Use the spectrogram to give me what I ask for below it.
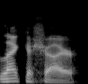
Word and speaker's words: Lancashire: the West lanir someone's GNA tell me that's pronounced like oh for sure something completely different Lancashire Lancashire you idiot or like before we get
